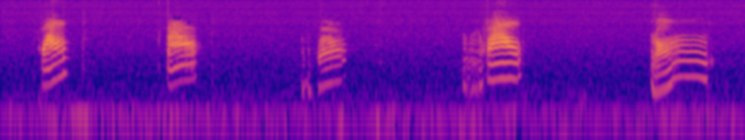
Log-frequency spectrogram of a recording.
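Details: Five clear, strong meows from a male Siamese cat in the morning, roughly every two seconds, each harmonic-rich and bending upward then down, the last held longer; faint low background hum between calls.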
